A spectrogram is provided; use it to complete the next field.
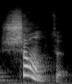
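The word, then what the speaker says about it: chantent: Now, though there is ENT, you do not pronounce the N and the T. You pronounce it as E, just like je, tu, il, elle.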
